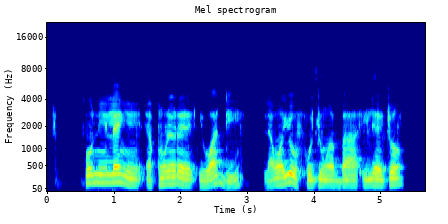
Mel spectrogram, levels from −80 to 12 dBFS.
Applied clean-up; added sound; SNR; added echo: neural mask model Resemble Enhance denoiser.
